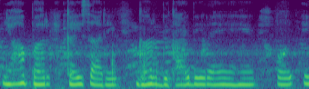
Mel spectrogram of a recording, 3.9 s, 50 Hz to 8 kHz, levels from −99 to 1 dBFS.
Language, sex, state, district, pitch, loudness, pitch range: Hindi, female, Jharkhand, Sahebganj, 215 Hz, -27 LUFS, 210-225 Hz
